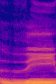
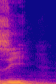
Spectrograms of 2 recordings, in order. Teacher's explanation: makhrajnya adalah ujung lidah kita ujung lidah kita menempel dengan gigi seri atas ya sehingga dia terbaca dzi bukan lagi zzi Kemudian dzi ada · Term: dalal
